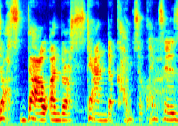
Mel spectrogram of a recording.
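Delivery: super spooky, creepy, eerie, ghostly voice. Retelling what he said to her at school: super spooky voice. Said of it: "like super spooky voice".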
